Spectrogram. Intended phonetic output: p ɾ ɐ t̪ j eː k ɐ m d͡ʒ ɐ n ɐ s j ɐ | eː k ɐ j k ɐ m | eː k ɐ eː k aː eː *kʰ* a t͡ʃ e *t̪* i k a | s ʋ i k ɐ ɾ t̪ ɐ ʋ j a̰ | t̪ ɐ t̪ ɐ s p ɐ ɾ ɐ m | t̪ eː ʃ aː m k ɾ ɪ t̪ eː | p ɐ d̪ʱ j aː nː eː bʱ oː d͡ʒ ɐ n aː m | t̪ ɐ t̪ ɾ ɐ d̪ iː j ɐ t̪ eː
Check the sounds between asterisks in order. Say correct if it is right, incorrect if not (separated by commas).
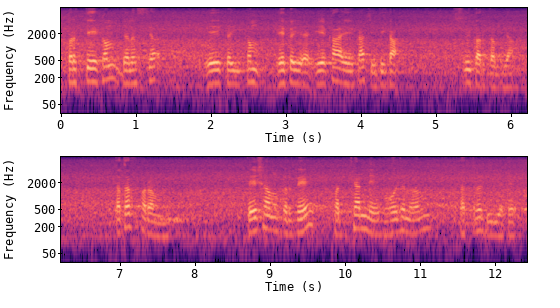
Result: incorrect, correct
